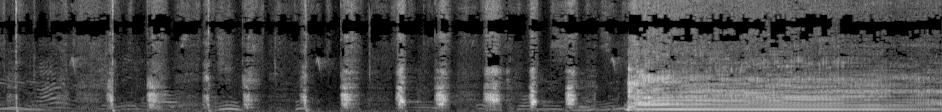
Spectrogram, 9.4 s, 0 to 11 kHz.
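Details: Adult male Grevy's zebra, seven years old, at Los Angeles Zoo, father of two foals born in April 2019. It gives a rhythmic run of honking pulses about twice per second, then breaks into a loud, sustained, harmonic bray.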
